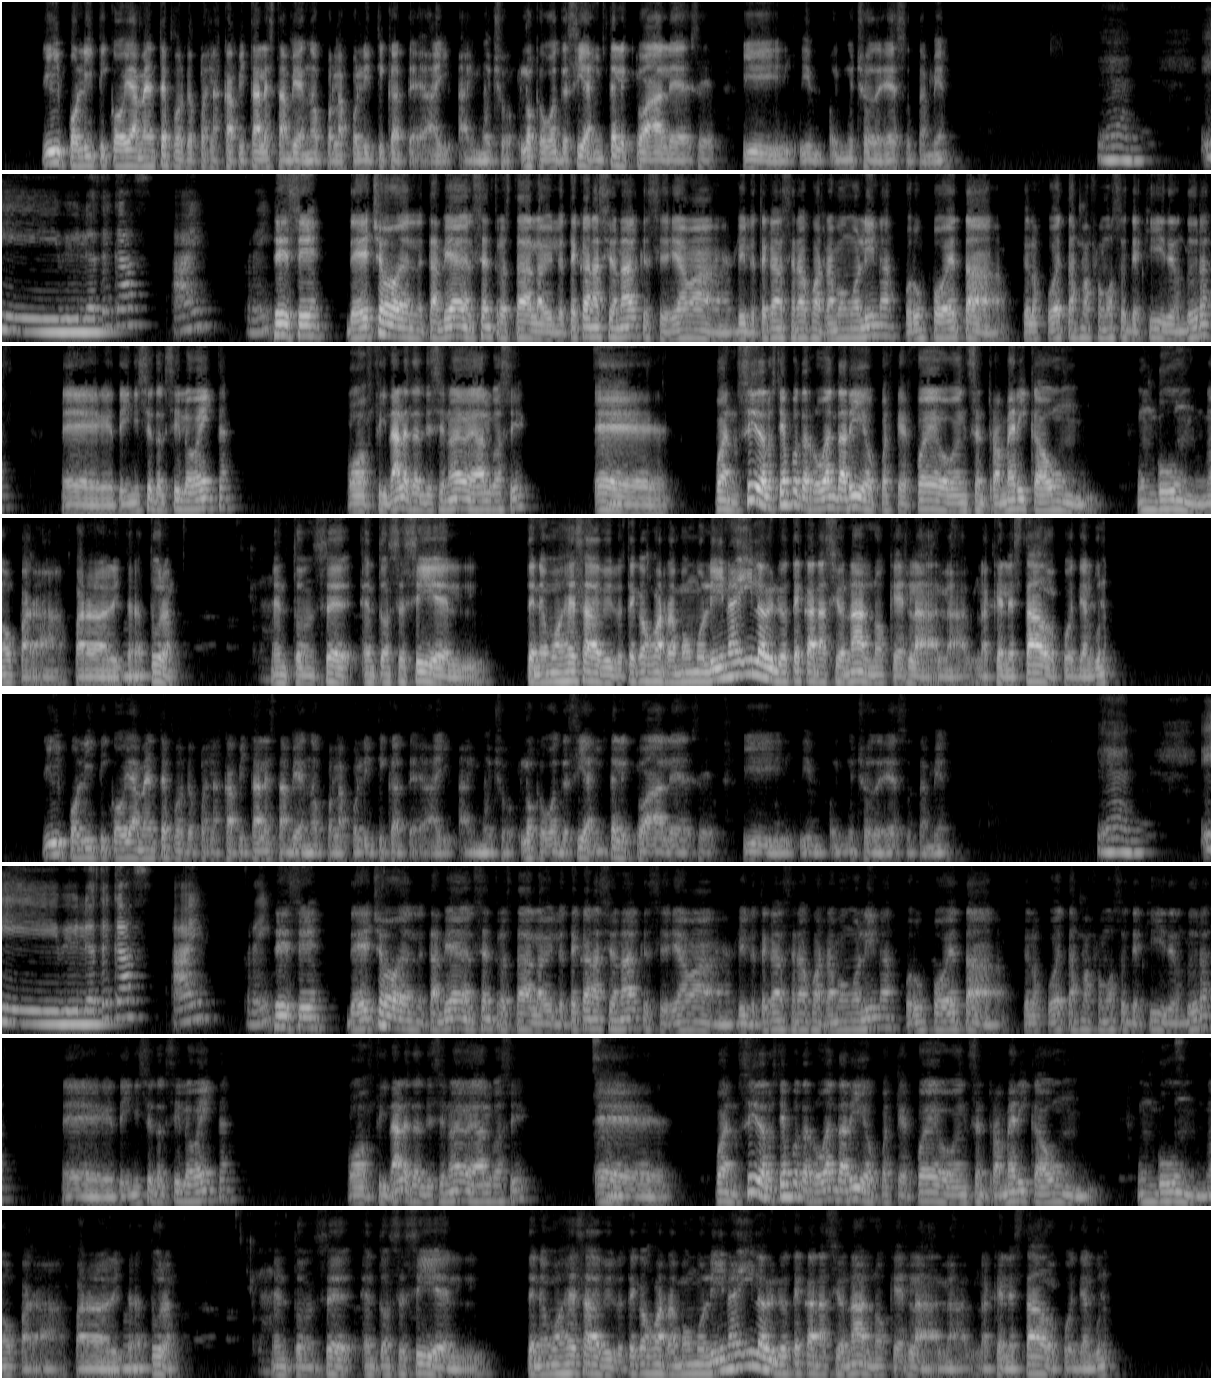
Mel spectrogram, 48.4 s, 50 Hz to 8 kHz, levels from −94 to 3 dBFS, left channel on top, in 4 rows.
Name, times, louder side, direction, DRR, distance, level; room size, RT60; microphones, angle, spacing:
voice 1, 0.4-7.1 7.4-9.4 14.8-15.3 15.5-24.2 24.8-26.5 27.6-29.4 30.1-30.8 31.3-35.1 35.5-38.0 39.0-41.1 41.5-47.3, left 7 dB, 85° left, 0.4 m, -33 dB
voice 2, 11.0-13.5 13.8-14.2 14.5-14.8 15.8-15.9 30.2-30.5 37.2-37.8 38.8-39.1, left 1 dB, 80° right, 0.7 m, -38 dB
3.2 x 2.3 x 4.2 m
head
